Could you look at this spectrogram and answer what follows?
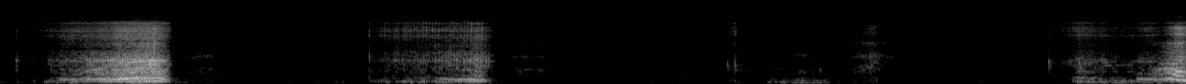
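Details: Chinese woman snoring with an open mouth, sometimes on exhale: loud, rough, rattling snores separated by quiet pauses with faint breath noises.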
